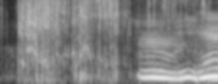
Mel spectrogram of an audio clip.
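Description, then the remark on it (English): Loud crunching of a salted potato chip being bitten and chewed for nearly two seconds, followed by a drawn-out hummed vocal sound with a wavering pitch. “That is what a potato chip is supposed to taste like.”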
